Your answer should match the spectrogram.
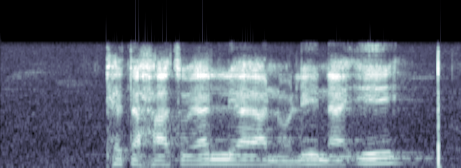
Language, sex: Southern Sotho, male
